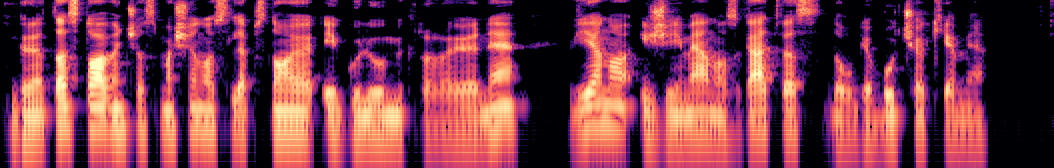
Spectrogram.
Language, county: Lithuanian, Vilnius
